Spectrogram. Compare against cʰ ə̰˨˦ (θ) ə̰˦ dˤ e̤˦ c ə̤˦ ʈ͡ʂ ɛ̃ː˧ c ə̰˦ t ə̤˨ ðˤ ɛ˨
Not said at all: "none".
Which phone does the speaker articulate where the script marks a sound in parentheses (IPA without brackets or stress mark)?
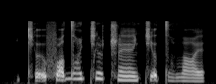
f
